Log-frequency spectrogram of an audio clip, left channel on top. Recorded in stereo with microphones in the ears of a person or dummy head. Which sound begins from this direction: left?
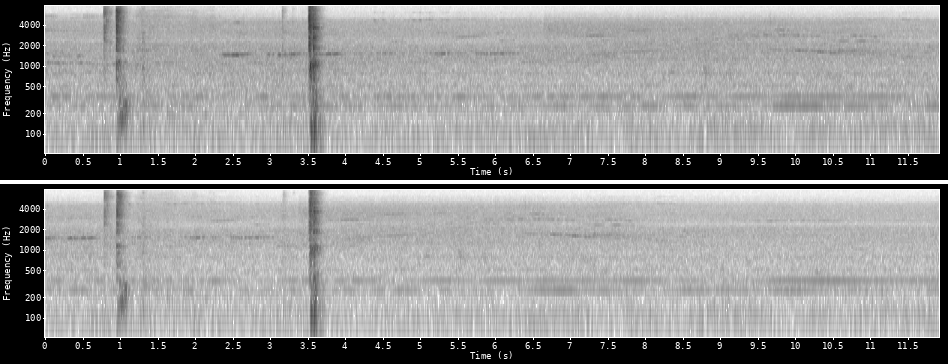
Tape being pulled, at 0.8 s.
